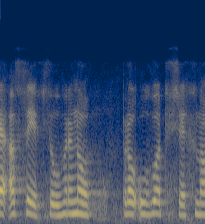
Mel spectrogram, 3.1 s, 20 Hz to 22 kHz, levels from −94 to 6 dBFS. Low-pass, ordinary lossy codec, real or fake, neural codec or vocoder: 7.2 kHz; Opus, 16 kbps; fake; codec, 16 kHz, 1 kbps, FunCodec, trained on LibriTTS, 50 frames a second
